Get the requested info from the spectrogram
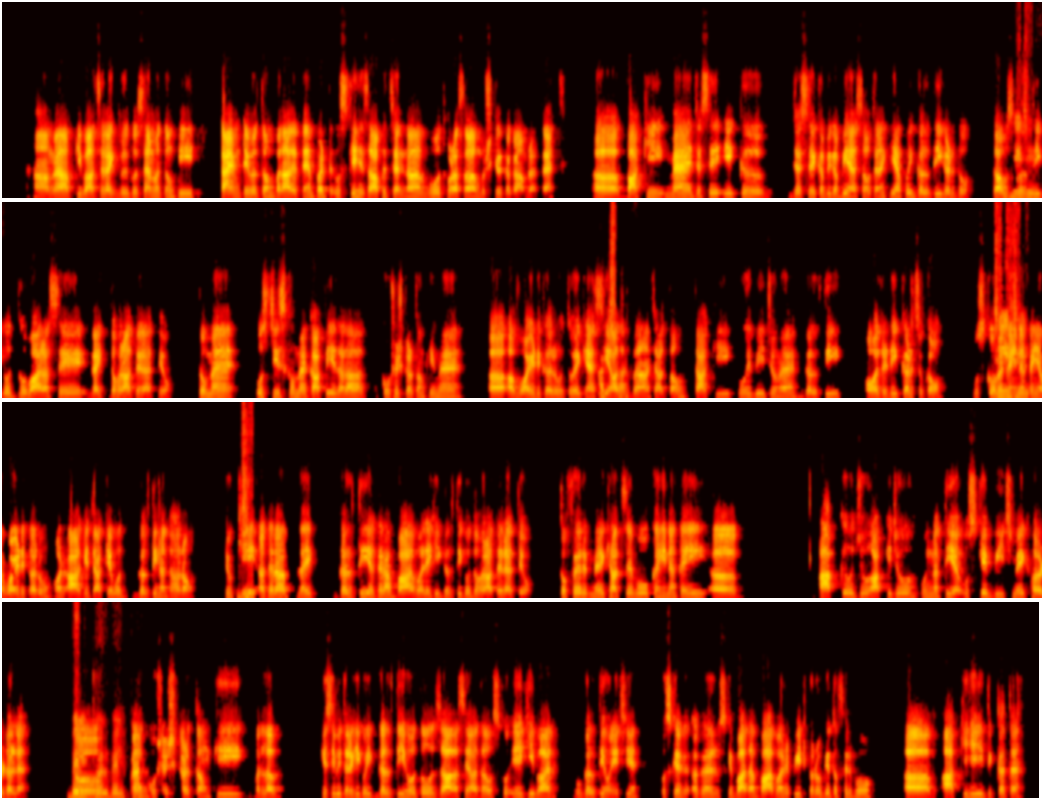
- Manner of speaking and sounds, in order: in English: "लाइक"; in English: "टाइम-टेबल"; in English: "बट"; other background noise; in English: "लाइक"; in English: "अवॉइड"; in English: "ऑलरेडी"; in English: "अवॉइड"; in English: "लाइक"; tapping; in English: "हर्डल"; in English: "रिपीट"
- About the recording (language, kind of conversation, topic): Hindi, unstructured, आत्म-सुधार के लिए आप कौन-सी नई आदतें अपनाना चाहेंगे?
